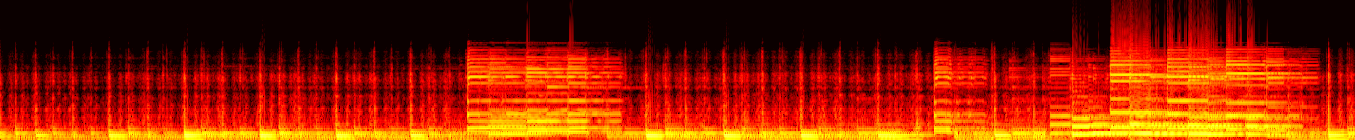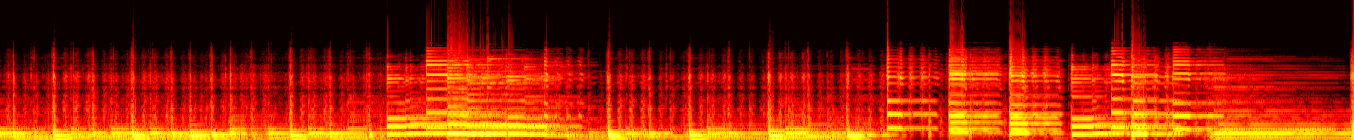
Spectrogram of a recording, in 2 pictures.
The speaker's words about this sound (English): the pre-delay knob is going to add feedback, and the diffusion parameter adds a new dimension of ambience. And I literally just read that from the Strymon website.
